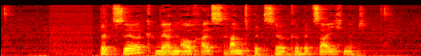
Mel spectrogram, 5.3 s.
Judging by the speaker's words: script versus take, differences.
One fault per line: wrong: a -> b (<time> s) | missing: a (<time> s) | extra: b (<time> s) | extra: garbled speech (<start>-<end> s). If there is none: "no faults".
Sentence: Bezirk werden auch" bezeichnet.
extra: als Randbezirke (2.5 s)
